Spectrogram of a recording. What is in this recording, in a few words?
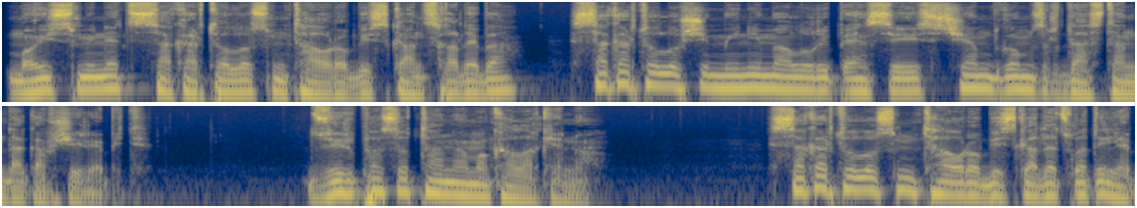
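georgian male narration; voice demos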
